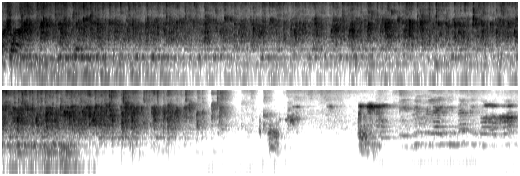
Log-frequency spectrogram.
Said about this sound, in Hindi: संगत के लिए मेरी तरफ से तालियां।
